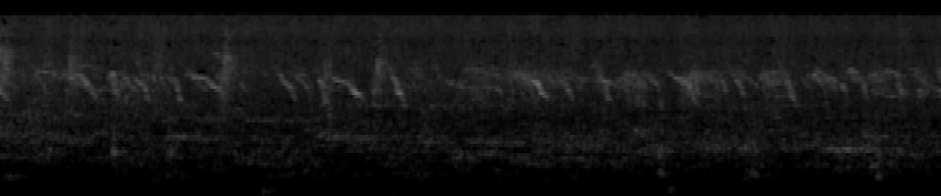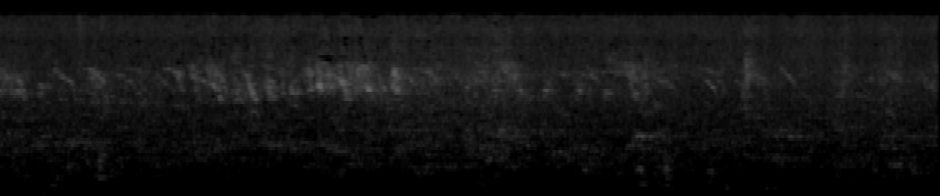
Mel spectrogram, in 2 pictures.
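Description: Small birds chirping busily: a quick, unbroken string of short, high chirps that fall in pitch, several a second.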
